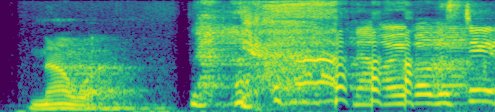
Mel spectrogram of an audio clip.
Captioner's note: laugh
